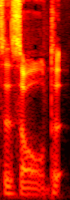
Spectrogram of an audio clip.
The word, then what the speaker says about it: Isolde: They went hard on the E, but I don't pronounce the E when I say it. I just say Isolde.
